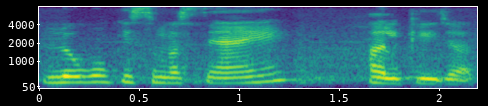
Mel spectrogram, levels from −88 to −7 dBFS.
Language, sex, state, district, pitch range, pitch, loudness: Hindi, female, Haryana, Rohtak, 205-345 Hz, 230 Hz, -17 LUFS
